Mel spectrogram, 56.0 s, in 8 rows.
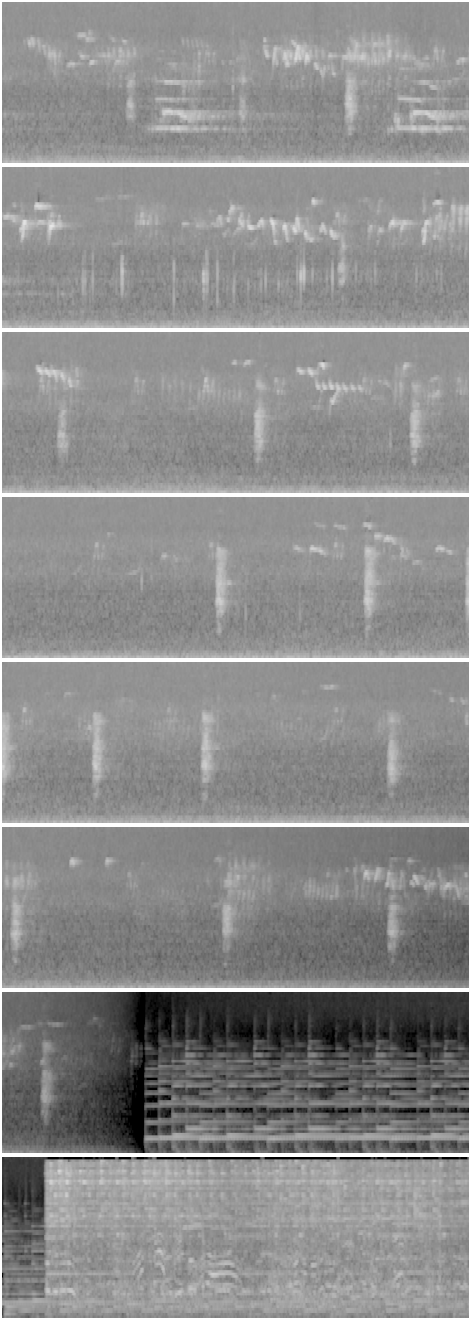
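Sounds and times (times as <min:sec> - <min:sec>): steady low rumble: 0:00.0 - 0:43.6
birds chirping: 0:00.0 - 0:44.1, 0:49.7 - 0:56.0.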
